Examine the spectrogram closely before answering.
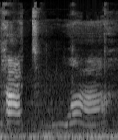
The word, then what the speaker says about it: Patois: Patois. Patois or Patois? That's how you pronounce it.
